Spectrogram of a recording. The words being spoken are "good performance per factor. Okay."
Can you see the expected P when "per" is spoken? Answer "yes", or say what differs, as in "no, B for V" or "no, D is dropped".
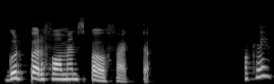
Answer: yes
